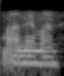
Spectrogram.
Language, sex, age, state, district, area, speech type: Manipuri, female, 45-60, Manipur, Churachandpur, urban, conversation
